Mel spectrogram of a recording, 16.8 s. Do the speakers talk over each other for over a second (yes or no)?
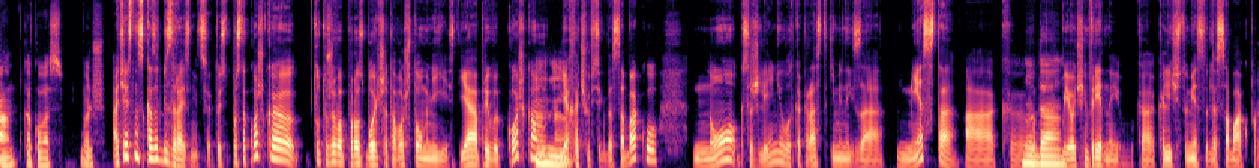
no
